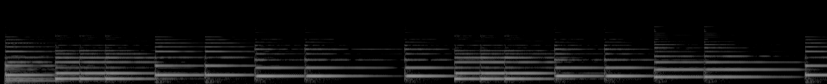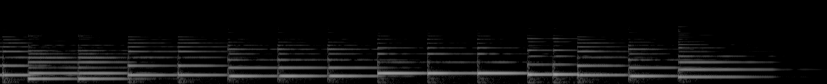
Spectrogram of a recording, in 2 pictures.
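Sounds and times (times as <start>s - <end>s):
piano piece: 0.0s - 16.5s.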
